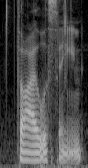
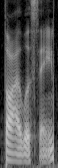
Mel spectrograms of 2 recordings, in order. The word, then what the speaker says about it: thylacine: But these are just like the facts, right, about the thylacine. Is that how you say it? – I think so. I've always said it that way.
